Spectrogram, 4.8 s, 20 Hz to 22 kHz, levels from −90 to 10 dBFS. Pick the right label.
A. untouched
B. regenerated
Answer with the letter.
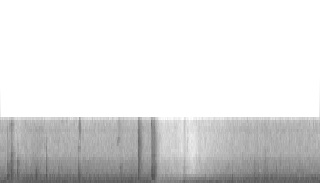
B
